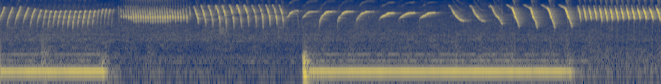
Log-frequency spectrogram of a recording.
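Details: Canary in full, continuous song meant as a tutor and prompt for other canaries: dense high rattling trills alternating with sweeping whistled slurs and buzzy bursts, with a steady low hum in parts.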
